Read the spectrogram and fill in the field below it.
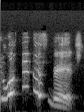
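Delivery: high, slow mock scoff; drawn-out amused disbelief at the video. Showing the Publix cashier the video, scoffing and high.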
